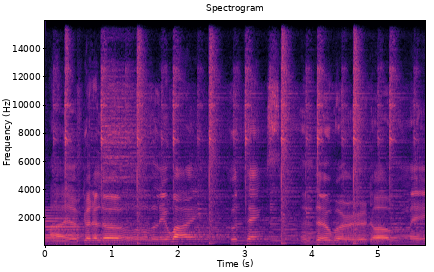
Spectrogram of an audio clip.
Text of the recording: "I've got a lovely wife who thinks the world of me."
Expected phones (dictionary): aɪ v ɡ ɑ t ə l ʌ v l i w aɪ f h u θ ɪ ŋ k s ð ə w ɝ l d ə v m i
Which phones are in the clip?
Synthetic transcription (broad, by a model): aɪ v ɡ ɑ t ə l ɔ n l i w aɪ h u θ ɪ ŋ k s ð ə w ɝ d ə v m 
